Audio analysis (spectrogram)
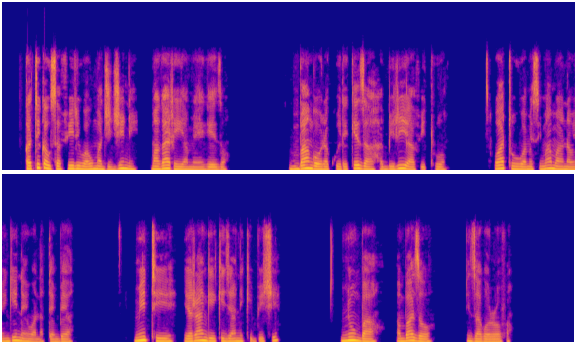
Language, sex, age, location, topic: Swahili, female, 36-49, Nairobi, government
